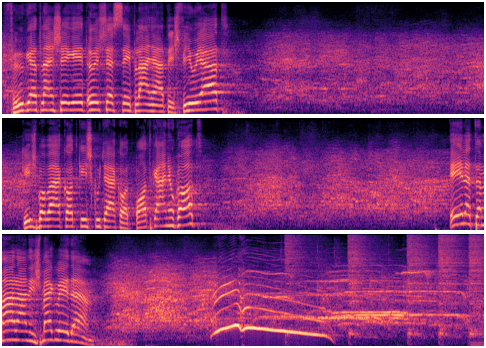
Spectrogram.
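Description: A large crowd cheers and shouts in a big space.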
